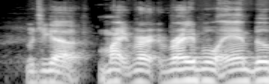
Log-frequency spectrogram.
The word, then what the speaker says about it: Vrabel: Vrabel.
